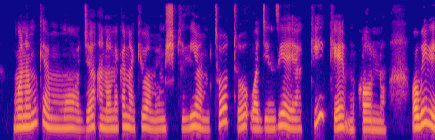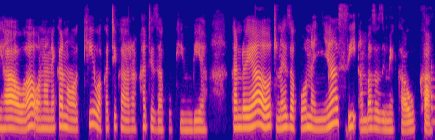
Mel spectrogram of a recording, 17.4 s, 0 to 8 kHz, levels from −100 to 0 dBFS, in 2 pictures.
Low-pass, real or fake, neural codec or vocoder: 7.2 kHz; real; none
